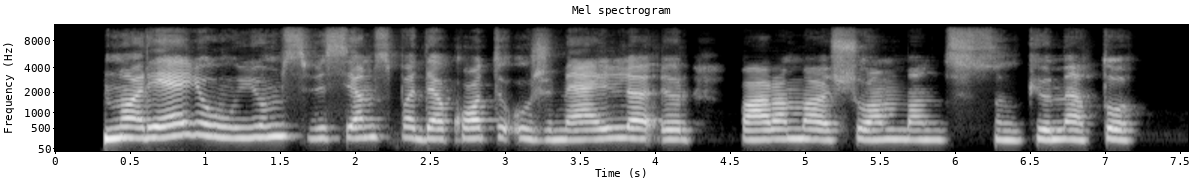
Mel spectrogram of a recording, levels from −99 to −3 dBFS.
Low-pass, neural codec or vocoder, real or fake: 10.8 kHz; autoencoder, 48 kHz, 128 numbers a frame, DAC-VAE, trained on Japanese speech; fake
